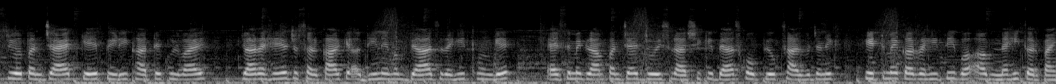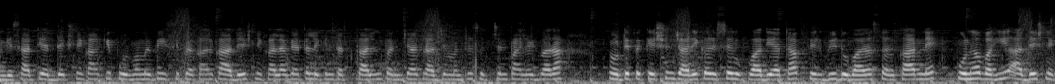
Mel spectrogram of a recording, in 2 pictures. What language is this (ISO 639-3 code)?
hin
